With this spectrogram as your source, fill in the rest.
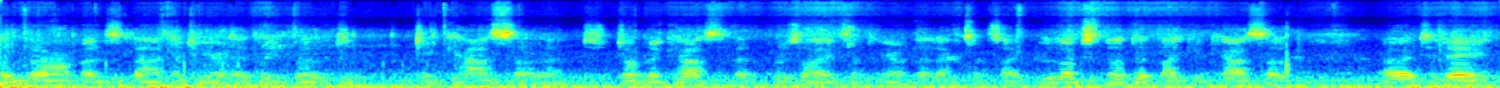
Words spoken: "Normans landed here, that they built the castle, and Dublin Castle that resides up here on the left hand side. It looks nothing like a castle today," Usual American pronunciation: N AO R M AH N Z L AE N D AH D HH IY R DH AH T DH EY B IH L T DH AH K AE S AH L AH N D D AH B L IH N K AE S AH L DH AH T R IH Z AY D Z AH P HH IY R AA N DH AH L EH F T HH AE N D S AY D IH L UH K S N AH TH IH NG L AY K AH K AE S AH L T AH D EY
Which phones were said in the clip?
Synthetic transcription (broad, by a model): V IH R M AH N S L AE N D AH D HH IY R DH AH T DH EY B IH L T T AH K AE S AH L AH N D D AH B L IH K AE S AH L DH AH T R IH Z AY D Z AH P HH IY R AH N DH AH L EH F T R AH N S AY IH L UH K S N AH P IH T L AY K AH K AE S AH L T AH D EY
